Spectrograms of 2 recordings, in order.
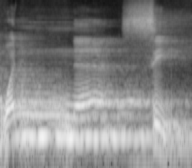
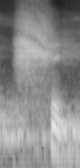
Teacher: tidak sekedar si sebagaimana kita mengucapkan huruf sin, bukan wanasi, tetapi shi ya, tekanan udaranya lebih tampak jelas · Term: tafasyi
